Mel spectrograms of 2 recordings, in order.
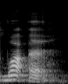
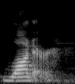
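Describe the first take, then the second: First: The middle t is a glottal stop. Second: The middle t is a soft D-like tap. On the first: "some Brits use a glottal stop" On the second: "a soft sound closer to a D than a T"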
